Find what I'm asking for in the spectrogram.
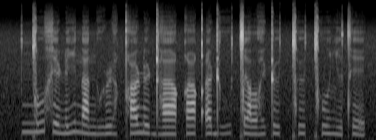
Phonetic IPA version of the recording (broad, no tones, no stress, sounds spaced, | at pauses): ŋ͡ǀ u x e ɳ i n a n ṳ ɭ e̤ qʰ ɵ ɳ ɨ ɖʱ a q ɨ qʼ i ɖʱ ṳ ǀ e lˠ e̤ ʈ ʉ ǀʰ ʉ ǀʰ u ʎ ɨ tʰ e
